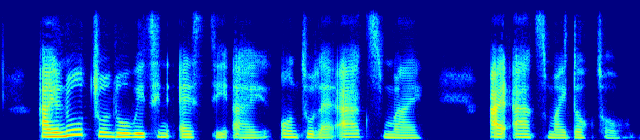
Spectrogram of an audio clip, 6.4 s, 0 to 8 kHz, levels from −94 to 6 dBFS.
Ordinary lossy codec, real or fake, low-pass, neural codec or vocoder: none; fake; 7.2 kHz; codec, 16 kHz, 0.8 kbps, ZipCodec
